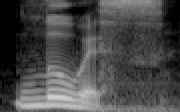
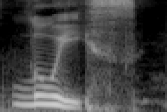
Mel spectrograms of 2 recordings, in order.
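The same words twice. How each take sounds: First: Lewis said as LOO-iss, English style; right name. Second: Luis said as loo-EES, Spanish style; wrong name. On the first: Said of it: "not Luis". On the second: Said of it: "Lewis, not Luis". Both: Shown as a demonstration.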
